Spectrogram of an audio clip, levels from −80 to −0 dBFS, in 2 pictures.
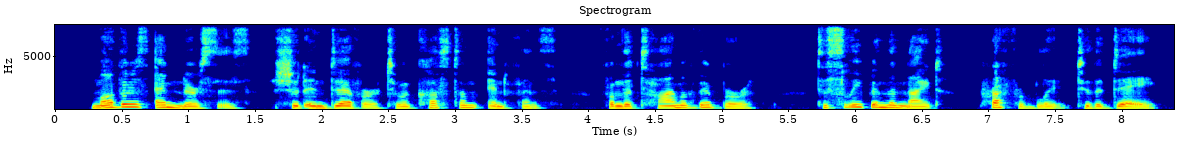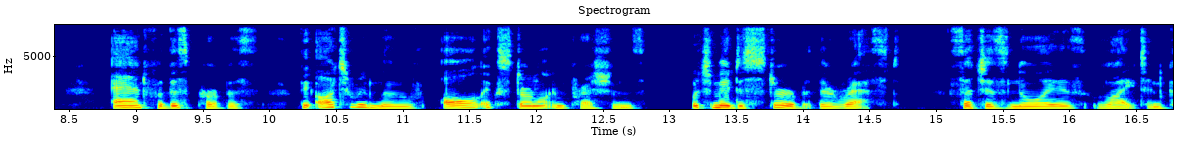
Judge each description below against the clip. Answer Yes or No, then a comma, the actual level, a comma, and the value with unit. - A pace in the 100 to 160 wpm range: Yes, average, 155 wpm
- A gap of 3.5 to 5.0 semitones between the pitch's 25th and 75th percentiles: Yes, average, 4.5 semitones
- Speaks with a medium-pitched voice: Yes, medium, 170 Hz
